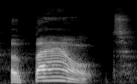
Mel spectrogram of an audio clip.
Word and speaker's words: about: than the other syllable but how about that first syllable what is the sound that I'm making then if it was like the letter it would be a bound a bout if it was the shorter version it might be at about and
